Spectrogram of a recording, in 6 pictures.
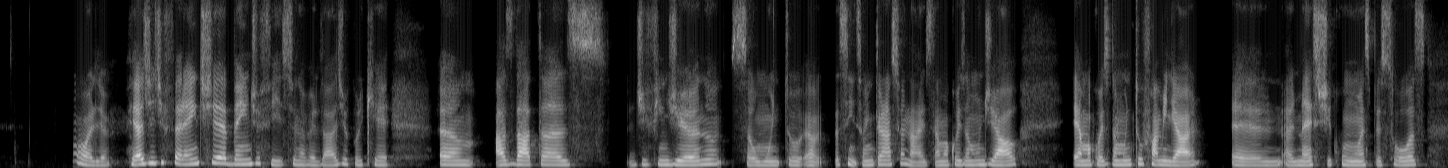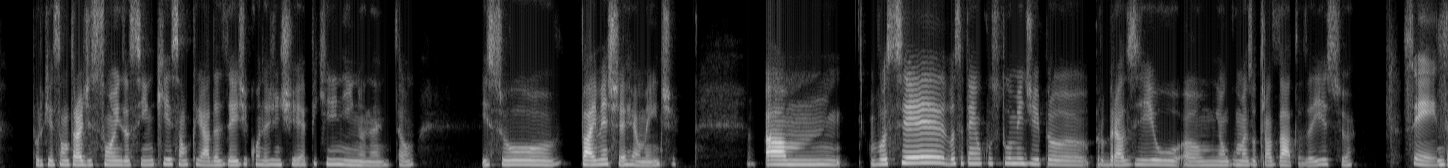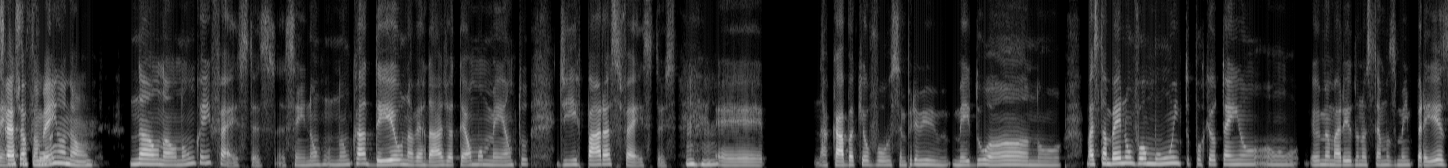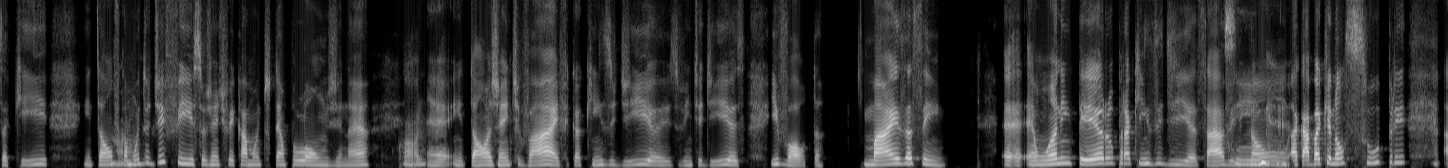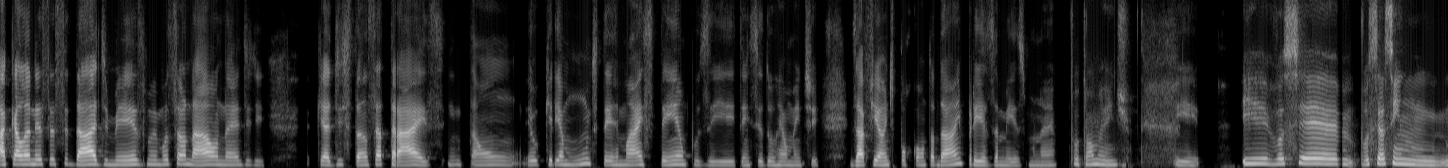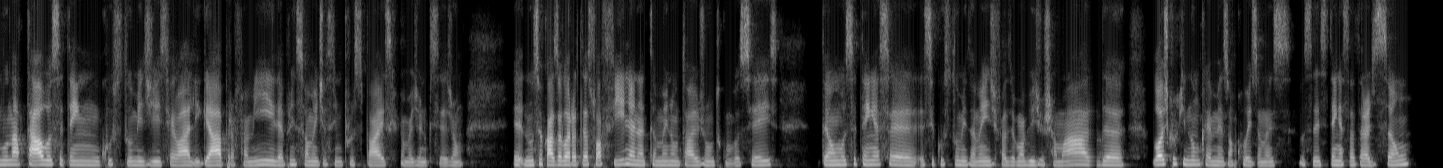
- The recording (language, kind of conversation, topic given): Portuguese, advice, Como posso lidar com a saudade do meu ambiente familiar desde que me mudei?
- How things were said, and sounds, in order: other background noise; tapping; chuckle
